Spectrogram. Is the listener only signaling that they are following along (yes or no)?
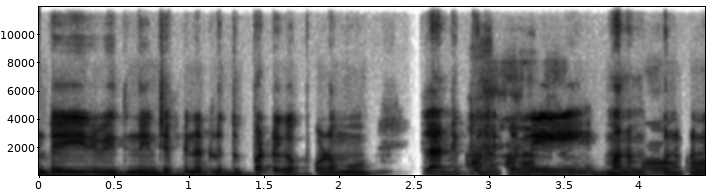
no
